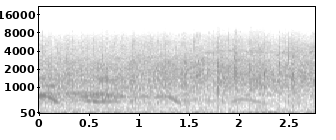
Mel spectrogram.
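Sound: applause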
